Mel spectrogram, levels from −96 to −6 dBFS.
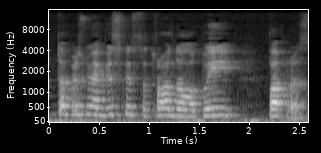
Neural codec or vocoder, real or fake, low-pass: vocoder, 48 kHz, 128 mel bands, Vocos; fake; 14.4 kHz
